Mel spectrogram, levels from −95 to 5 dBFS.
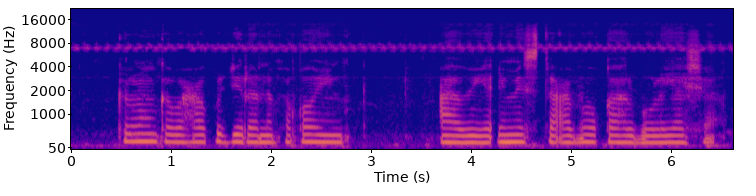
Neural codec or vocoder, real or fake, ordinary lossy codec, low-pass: none; real; none; 14.4 kHz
